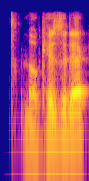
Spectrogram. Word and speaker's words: Melchizedek: by the name of monkey sedek melchizedek if you're in a christian circle i'm sure is how you've heard it pronounced um uh so the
